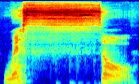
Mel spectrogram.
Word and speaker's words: whistle: constant l e exception whistle we have constant l e exception so make sure we Mark that just like we did with castle and you're Crossing off again both the silent T and the silent e it's gram bull constant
